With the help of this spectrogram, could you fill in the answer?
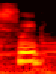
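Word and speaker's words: suite: Is pronounced like sweet, like the scruming candy.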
